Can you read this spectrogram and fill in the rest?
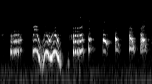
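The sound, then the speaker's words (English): A human voice, using a natural voice, imitates turkeys feeding: a few nasal clucks, a rolling, warbling purr, then a quick run of short, evenly spaced clucks with no other sounds. “But yeah, those are sounds that turkeys make when they're feeding.”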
